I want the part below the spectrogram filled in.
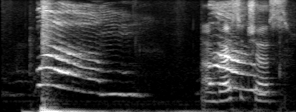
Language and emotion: Russian, neutral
